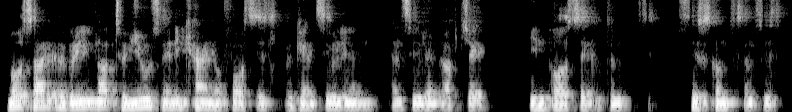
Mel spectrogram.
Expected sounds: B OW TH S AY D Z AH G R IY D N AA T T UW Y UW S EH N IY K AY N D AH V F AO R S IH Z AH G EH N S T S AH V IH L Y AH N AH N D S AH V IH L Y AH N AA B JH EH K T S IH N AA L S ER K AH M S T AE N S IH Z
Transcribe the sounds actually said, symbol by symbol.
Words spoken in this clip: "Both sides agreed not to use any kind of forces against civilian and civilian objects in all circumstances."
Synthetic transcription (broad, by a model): B OW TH S AY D AH G R IY D N AA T T UW Y UW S EH N IY K AY N D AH F F AO S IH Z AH G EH N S S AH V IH L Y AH N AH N S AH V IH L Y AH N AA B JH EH K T IH N AA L S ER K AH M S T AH N S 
